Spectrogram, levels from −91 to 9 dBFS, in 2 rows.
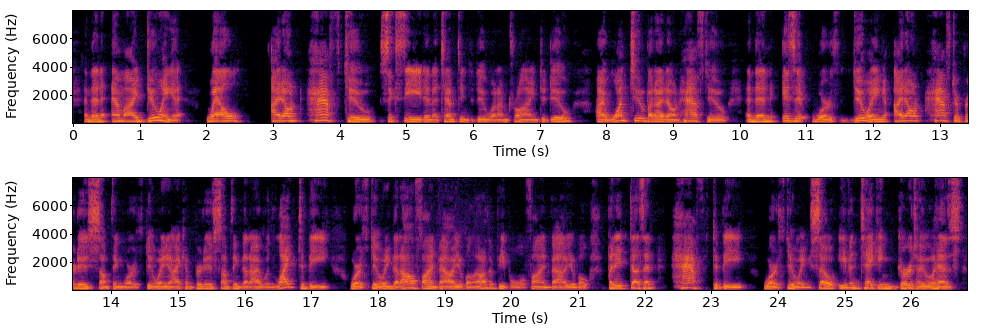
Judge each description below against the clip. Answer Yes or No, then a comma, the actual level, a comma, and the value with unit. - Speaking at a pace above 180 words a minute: No, average, 175 wpm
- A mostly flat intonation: No, average, 3.9 semitones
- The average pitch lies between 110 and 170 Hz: Yes, low, 135 Hz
